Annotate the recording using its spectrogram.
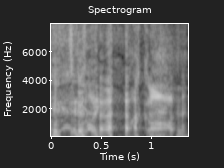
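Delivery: loud, laughing snarl of a doctor shoving the patient away; doctor's laughing brush-off. Acted. Doctor shoves the patient's hand away, loud laughing brush-off. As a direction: bark it with a laugh, dismissive. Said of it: "He's like".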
